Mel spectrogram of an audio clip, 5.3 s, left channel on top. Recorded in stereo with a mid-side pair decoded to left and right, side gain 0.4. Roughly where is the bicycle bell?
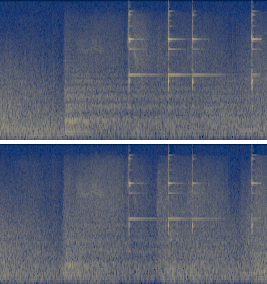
Ahead left.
